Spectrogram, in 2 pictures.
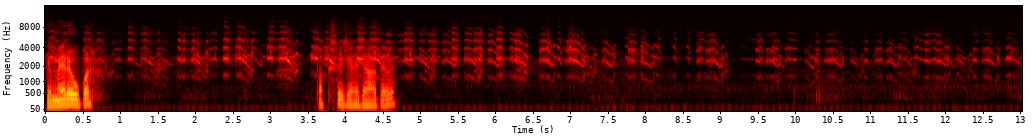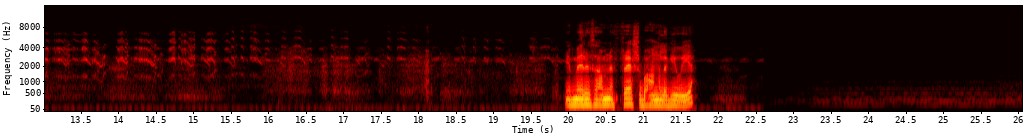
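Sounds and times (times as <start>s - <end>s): birds chirping: 0.0s - 22.6s.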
